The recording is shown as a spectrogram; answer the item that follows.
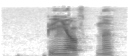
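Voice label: "пинёвтны", Komi, male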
